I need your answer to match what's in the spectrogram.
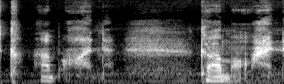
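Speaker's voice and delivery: low, menacing whisper. Acted. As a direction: whisper it twice with a pause. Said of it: "that's where he whispers".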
